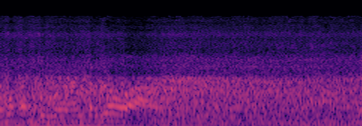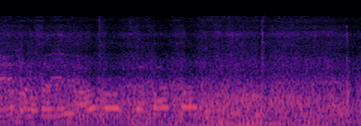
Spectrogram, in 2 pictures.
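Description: Truck engine idling with a steady low drone and road traffic, under muffled men's voices talking at the cab window. The drone stops abruptly at the end.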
